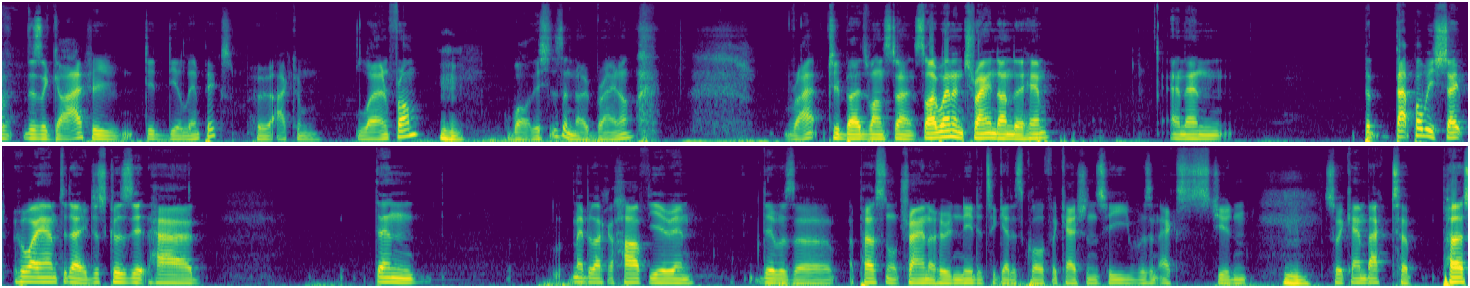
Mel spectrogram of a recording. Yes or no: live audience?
no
